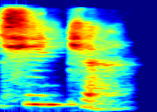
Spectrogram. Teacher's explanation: en la Che, la punta de la lengua se pone detrás de los incisivos.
